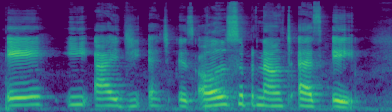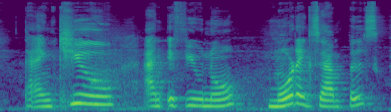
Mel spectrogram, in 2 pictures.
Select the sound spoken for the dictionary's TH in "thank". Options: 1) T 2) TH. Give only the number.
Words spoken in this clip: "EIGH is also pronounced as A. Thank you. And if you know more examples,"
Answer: 1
